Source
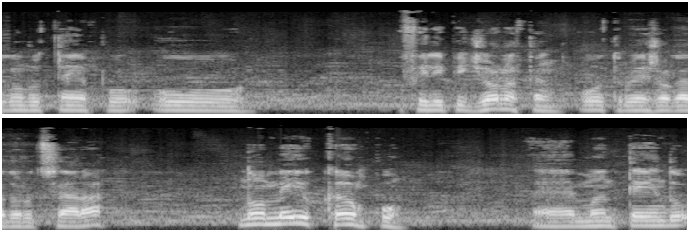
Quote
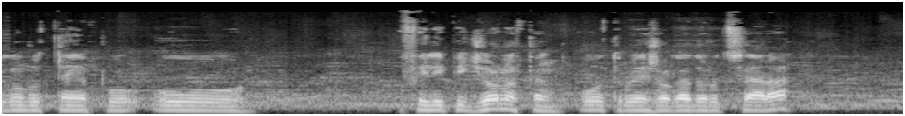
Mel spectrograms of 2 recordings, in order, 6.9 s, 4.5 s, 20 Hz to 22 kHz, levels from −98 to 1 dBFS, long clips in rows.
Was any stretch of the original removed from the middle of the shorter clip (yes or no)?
no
